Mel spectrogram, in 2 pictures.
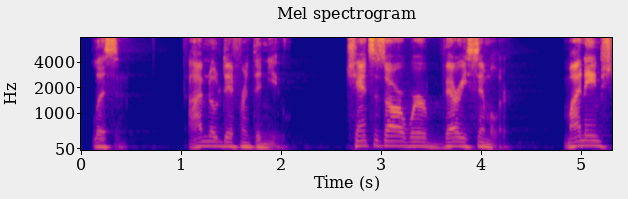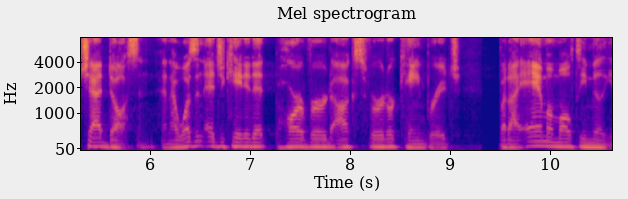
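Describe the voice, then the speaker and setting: A man speaks at a fairly quick pace, his pitch fairly low and his intonation fairly even. His voice is somewhat breathy on a very clean recording with a silent background. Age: 20s. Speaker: online money-making promoter. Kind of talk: sales pitch. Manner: fast.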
